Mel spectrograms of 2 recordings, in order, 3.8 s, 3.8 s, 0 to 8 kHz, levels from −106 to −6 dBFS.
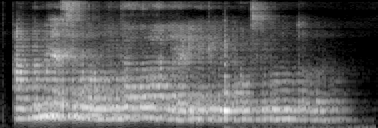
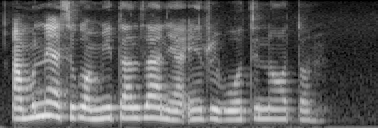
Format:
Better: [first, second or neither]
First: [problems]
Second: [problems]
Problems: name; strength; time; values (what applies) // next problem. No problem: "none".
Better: second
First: noise reduction (neural mask model DeepFilterNet 3)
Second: none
